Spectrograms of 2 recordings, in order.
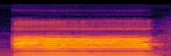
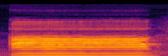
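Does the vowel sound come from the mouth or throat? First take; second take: mouth; mouth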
